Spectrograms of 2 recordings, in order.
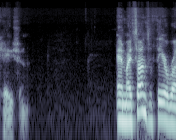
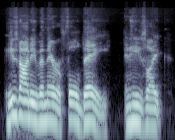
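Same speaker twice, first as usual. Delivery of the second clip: usual speaking voice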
